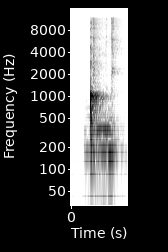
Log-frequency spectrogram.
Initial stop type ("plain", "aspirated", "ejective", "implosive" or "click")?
click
